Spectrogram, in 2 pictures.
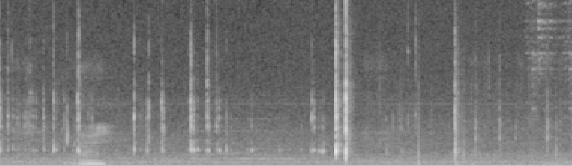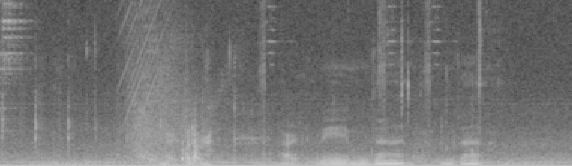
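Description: A man speaks quietly and briefly into a close microphone.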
